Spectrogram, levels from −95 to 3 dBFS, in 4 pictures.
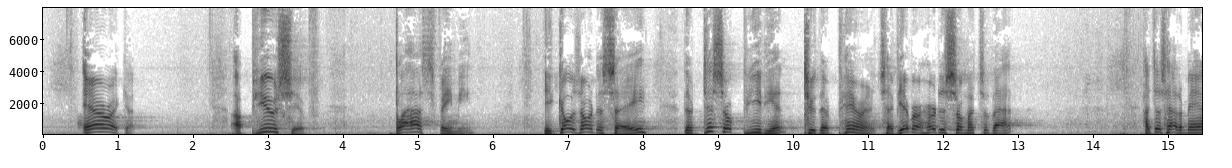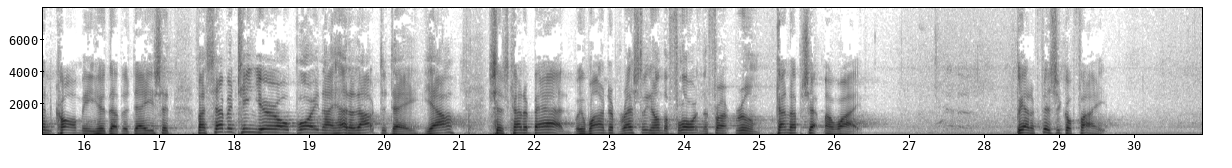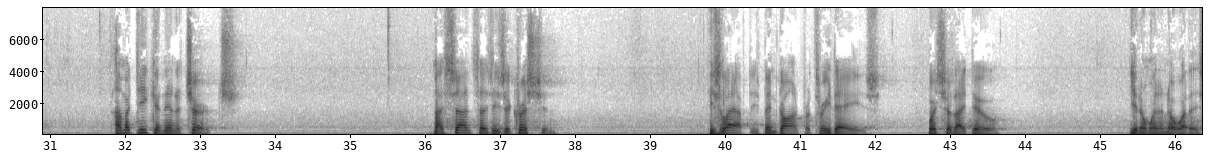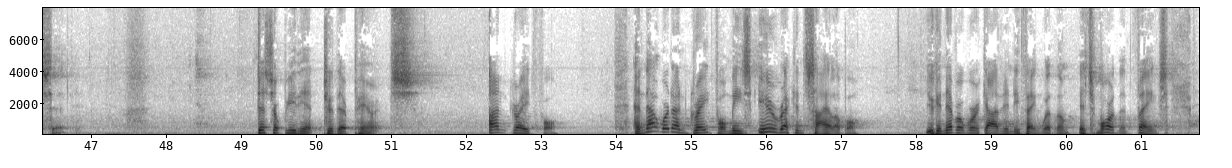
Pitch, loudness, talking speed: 135 Hz, -19 LUFS, 125 wpm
